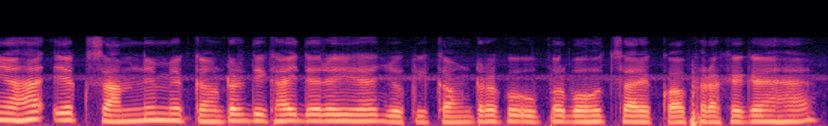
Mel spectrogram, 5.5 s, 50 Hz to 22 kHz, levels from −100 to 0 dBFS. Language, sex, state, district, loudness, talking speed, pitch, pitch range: Hindi, male, Jharkhand, Palamu, -16 LUFS, 215 wpm, 155 Hz, 145-165 Hz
